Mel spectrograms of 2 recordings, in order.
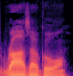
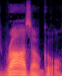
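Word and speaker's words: Ra's al Ghul: when I first started reading comics I always pronounced it Raz aoul and then I heard or read an interview with Denny O'Neal Who said it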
